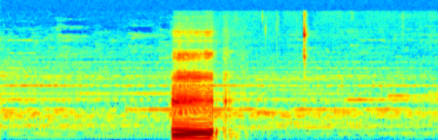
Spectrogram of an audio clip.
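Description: Soft ambient background music of sustained steady tones, with one short loud tone lasting under half a second about two seconds in.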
